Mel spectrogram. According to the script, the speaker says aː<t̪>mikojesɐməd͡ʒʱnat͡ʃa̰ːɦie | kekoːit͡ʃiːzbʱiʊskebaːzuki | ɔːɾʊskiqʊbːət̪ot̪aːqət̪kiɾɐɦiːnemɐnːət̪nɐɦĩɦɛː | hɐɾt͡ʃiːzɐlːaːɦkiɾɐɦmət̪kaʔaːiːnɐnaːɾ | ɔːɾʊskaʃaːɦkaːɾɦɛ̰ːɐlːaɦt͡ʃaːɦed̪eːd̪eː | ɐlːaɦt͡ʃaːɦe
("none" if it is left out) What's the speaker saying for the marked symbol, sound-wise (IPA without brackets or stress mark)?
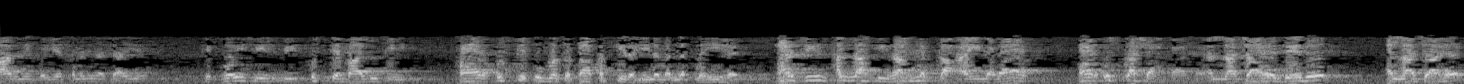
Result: d̪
